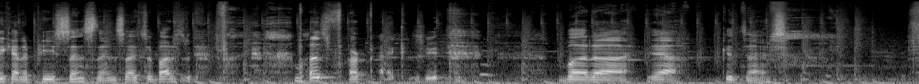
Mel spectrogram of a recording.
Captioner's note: laugh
